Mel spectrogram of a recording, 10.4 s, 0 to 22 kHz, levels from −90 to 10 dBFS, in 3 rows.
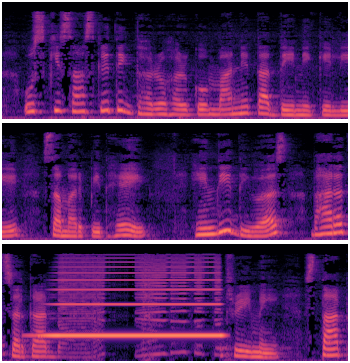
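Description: Loudspeaker feedback squeal from 7.11 to 9.20 s: the microphone re-amplifies its own loudspeaker, so an 882 Hz tone swells within about 0.4 seconds to roughly 5 dB above the sound.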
